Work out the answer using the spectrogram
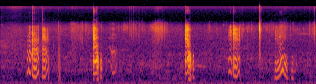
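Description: A francolin gives loud, harsh, quavering notes in short bursts, repeated irregularly about every second, over a quiet background.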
